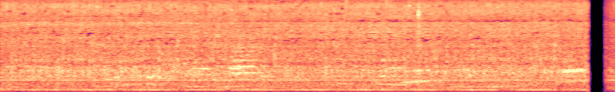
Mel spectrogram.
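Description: Champakali, a folded maida-dough pastry, deep-frying in hot oil in a pan: a steady sizzle that cuts off abruptly near the end.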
